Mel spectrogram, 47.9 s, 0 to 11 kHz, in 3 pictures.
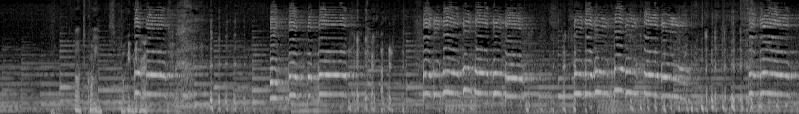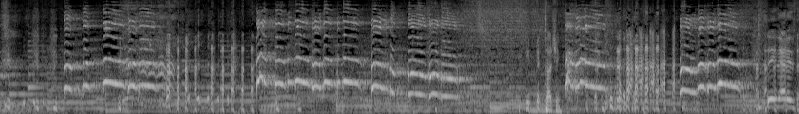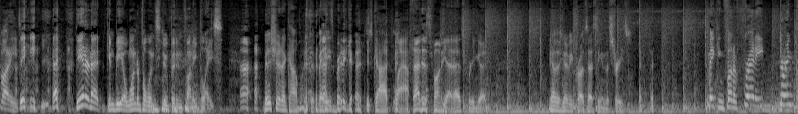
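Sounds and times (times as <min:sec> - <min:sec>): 
speech: 0:01.5 - 0:05.2, 0:07.1 - 0:09.7, 0:19.3 - 0:21.8, 0:26.7 - 0:29.6, 0:31.3 - 0:42.0, 0:42.9 - 0:45.1, 0:46.1 - 0:47.9
rubber chicken squeezed, squealing and honking a tune: 0:02.7 - 0:03.6, 0:05.4 - 0:07.7, 0:08.4 - 0:13.9, 0:14.8 - 0:16.2, 0:17.2 - 0:19.6, 0:21.0 - 0:25.9, 0:27.2 - 0:28.5, 0:29.6 - 0:31.4
laughter: 0:03.3 - 0:05.1, 0:06.5 - 0:17.4, 0:18.0 - 0:23.0, 0:26.4 - 0:33.6, 0:35.0 - 0:36.2, 0:36.8 - 0:41.0, 0:44.6 - 0:45.2
loud full-band music backing track: 0:44.6 - 0:46.2.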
